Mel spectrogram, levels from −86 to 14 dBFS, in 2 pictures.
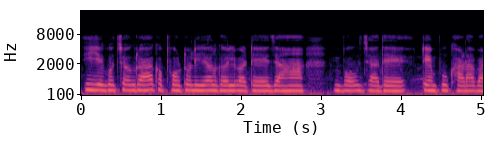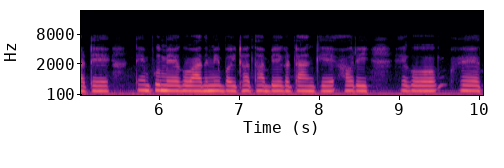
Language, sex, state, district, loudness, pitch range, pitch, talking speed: Bhojpuri, female, Uttar Pradesh, Deoria, -27 LUFS, 205-220 Hz, 210 Hz, 160 wpm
